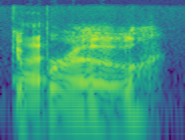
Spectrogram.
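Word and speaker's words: Gibeau: But So there was a story that came out that, is it Frank Gabo? Is that how you say his name, I guess? President of... – Frank Gabro.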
